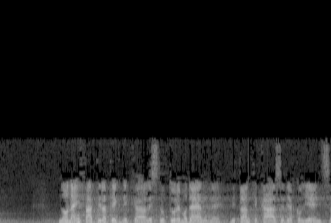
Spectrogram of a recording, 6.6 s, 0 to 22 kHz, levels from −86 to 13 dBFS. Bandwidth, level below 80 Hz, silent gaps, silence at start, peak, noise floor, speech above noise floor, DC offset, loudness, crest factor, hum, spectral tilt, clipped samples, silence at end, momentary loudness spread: 8.4 kHz; -48 dBFS; none; 0 s; 0 dBFS; -41 dBFS; 21 dB; under 0.1%; -20 LUFS; 20 dB; none; -5.5 dB/octave; under 0.1%; 0 s; 8 LU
